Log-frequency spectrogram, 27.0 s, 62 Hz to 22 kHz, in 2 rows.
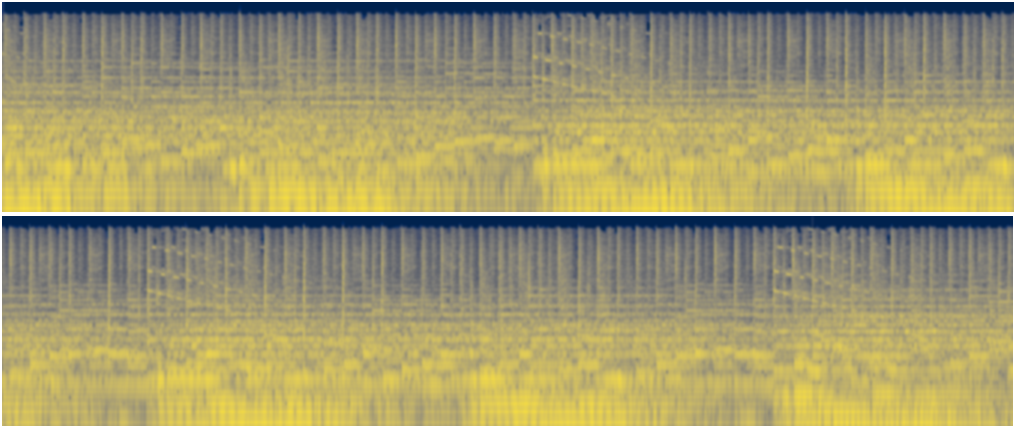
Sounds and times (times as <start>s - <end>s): Theme music: 0.0s - 26.9s.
